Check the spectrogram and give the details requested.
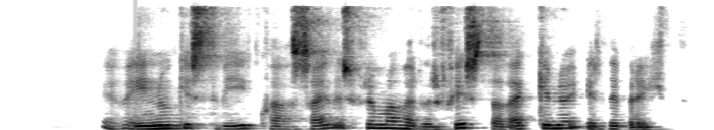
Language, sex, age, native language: Icelandic, female, 30-39, Icelandic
